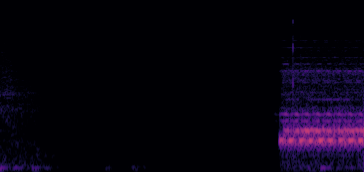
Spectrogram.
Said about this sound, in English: This is real life. We're live and the phone is ringing, and that's okay. It's going to stop ringing in a second.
